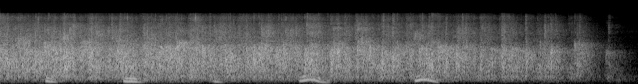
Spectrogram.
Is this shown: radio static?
no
